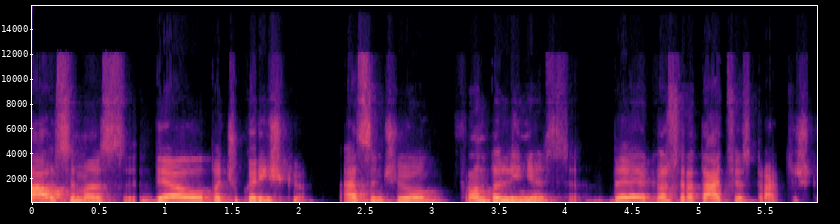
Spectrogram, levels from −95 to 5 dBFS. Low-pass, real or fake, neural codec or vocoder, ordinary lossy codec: 14.4 kHz; real; none; Opus, 16 kbps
